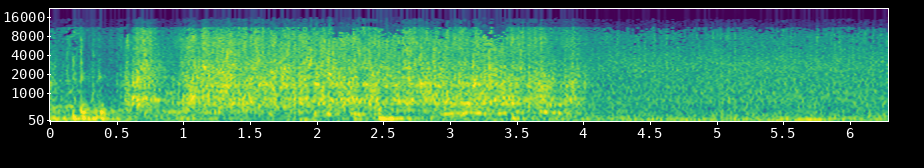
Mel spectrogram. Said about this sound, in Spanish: La lluvia.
